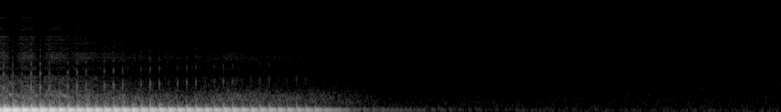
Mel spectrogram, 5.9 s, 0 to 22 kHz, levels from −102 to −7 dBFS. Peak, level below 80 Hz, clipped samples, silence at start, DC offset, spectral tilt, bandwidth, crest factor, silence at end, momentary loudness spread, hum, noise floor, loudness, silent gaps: -20 dBFS; -36 dBFS; under 0.1%; 0 s; under 0.1%; -10 dB/octave; 1 kHz; 16 dB; 3.35 s; 19 LU; none; -86 dBFS; -38 LUFS; none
